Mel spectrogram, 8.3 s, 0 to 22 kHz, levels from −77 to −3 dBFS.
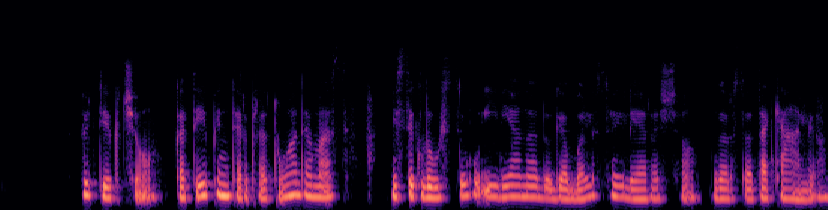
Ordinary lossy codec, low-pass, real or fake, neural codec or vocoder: AAC, 64 kbps; 9.9 kHz; real; none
